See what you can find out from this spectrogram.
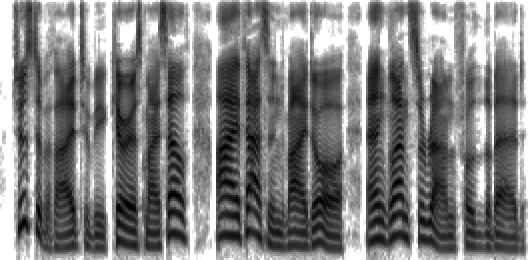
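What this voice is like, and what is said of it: Put-on British accent. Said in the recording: “I gotta have to get my British accent back. There it is.”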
